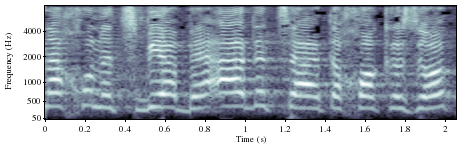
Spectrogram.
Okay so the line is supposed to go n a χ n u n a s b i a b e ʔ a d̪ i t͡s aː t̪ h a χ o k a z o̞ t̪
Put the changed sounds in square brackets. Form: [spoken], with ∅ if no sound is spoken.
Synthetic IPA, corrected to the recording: n a χ n u n a [t͡s] b i a b e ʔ a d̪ [a] t͡s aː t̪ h a χ o k a z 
